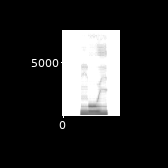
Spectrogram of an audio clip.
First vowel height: high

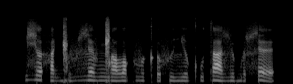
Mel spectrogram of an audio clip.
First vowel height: mid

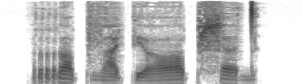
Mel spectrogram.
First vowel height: low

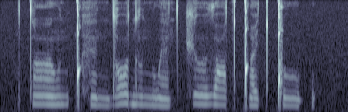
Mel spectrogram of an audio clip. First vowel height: high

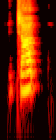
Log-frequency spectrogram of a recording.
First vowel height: low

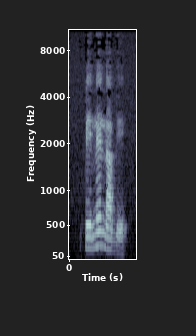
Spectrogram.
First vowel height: mid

